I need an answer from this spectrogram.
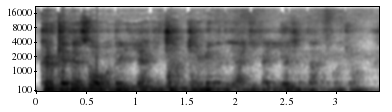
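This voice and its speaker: A man's voice: mid-range voice, fast, warm tone, dull audio. A man preaching a sermon as pastor, talking with the congregation and asking them questions. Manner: conversational, asks the congregation questions. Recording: echoey room from far off.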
